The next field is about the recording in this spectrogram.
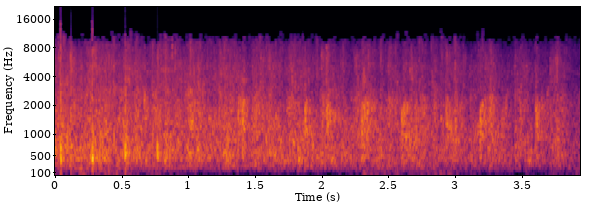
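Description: An audience applauds at a Vietnamese gathering held to remember those who died in a war. The clapping is loud, dense and steady, a continuous crackling wash of many hands that does not let up for the full four seconds.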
